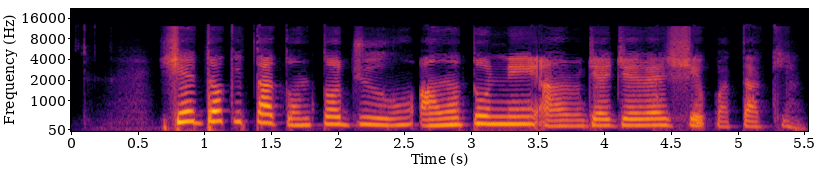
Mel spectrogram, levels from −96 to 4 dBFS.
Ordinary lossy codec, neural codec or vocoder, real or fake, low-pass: AAC, 32 kbps; autoencoder, 48 kHz, 32 numbers a frame, DAC-VAE, trained on Japanese speech; fake; 19.8 kHz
